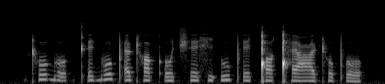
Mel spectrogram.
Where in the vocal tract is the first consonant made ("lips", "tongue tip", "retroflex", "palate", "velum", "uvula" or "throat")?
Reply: retroflex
